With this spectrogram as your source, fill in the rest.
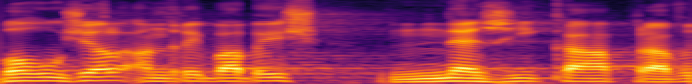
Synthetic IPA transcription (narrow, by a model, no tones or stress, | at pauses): boɦuʒɛlʔa̰nd̪ɾɛjbabɪʃ | nɛr̝iːkaːpɾav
